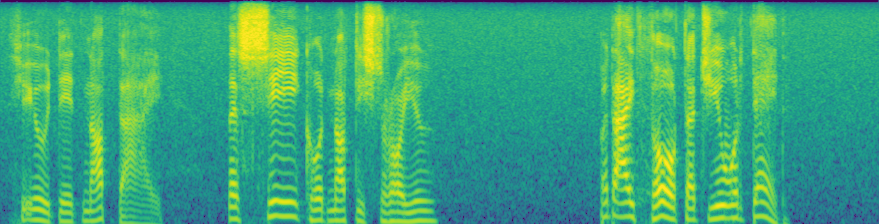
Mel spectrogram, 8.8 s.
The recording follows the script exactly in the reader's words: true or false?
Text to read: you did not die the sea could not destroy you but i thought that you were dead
true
